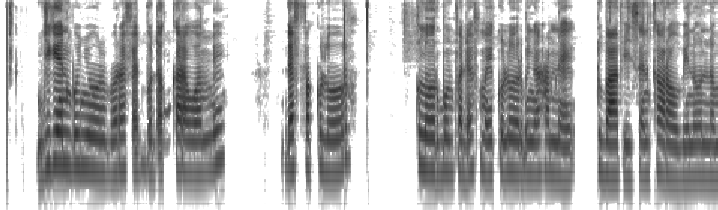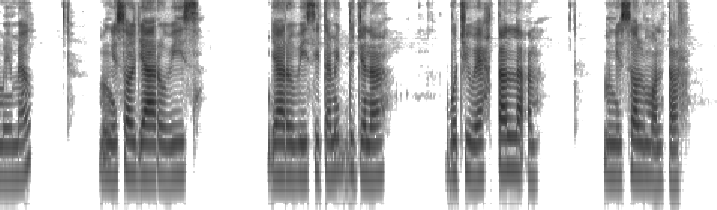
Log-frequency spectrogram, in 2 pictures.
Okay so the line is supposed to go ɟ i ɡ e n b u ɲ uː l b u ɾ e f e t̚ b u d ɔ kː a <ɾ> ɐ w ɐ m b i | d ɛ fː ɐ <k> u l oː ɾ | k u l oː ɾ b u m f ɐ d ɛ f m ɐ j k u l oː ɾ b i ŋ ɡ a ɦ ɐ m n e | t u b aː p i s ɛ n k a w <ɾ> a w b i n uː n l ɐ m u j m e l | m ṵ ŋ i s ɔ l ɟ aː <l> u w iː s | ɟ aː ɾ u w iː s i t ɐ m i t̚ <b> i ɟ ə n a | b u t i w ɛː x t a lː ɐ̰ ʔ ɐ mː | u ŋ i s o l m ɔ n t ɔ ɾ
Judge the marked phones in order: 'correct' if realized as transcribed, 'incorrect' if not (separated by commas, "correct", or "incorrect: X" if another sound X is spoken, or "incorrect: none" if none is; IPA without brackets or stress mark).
correct, correct, correct, incorrect: ɾ, incorrect: d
